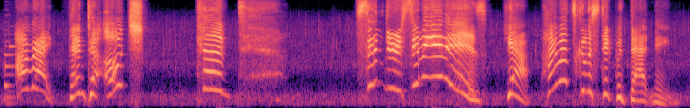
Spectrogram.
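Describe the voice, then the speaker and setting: A woman voicing a tiny, excitable, childlike fairy companion in a video game, with a squeaky voice. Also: measured pace, exaggerated voice. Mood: excited. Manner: refers to self in third person. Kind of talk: video game character acting. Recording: loud ambient game noise behind.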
